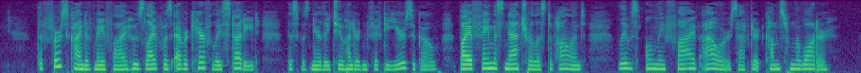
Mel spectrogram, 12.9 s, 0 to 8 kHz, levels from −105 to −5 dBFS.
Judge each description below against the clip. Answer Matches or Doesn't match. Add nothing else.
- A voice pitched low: Doesn't match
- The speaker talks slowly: Doesn't match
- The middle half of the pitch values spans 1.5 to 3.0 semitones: Matches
